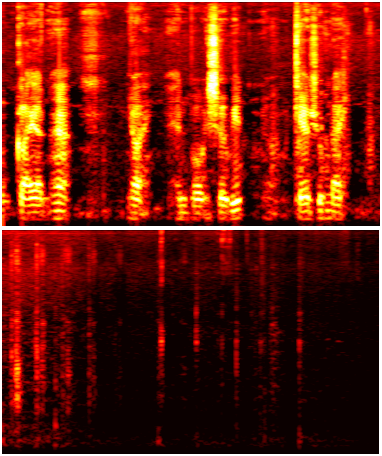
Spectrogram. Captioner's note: sniffs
